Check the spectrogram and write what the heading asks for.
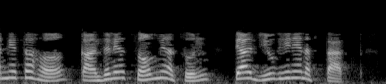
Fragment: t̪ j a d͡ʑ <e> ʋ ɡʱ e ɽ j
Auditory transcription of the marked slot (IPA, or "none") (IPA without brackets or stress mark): i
